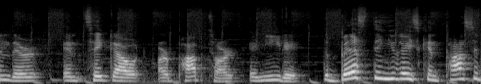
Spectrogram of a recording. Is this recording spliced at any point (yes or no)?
yes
